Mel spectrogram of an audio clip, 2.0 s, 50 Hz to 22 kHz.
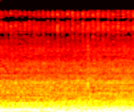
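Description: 1968 Chevrolet Camaro's engine running as the car is driven slowly, heard from inside the cabin as a steady low rumble.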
